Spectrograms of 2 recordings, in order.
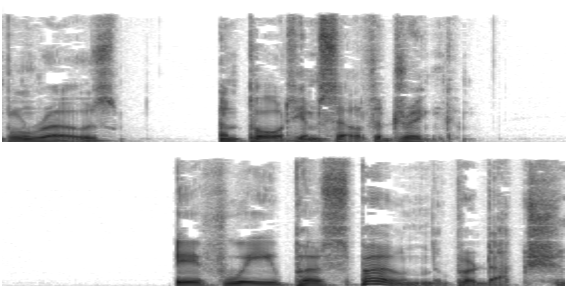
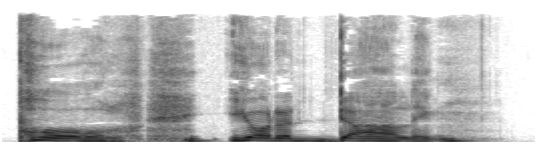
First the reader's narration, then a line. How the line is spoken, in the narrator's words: cried Iris in amazement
